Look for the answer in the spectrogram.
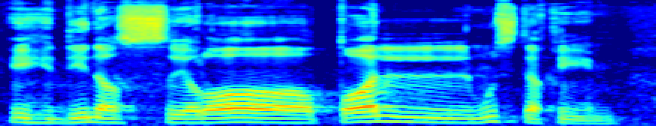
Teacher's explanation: كلمة الصراط كلها كلمة تخرج باستعلاء في اللسان، الصاد والراء والطاء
